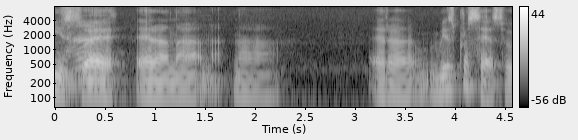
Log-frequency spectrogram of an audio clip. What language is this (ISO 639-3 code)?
por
